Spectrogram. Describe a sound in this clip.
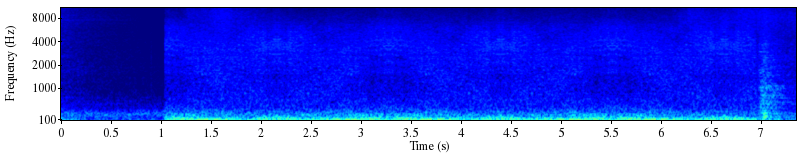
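Low, rumbling ambient music drones steadily.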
